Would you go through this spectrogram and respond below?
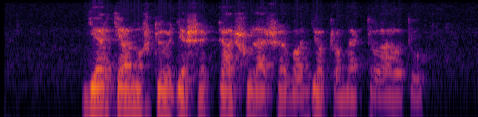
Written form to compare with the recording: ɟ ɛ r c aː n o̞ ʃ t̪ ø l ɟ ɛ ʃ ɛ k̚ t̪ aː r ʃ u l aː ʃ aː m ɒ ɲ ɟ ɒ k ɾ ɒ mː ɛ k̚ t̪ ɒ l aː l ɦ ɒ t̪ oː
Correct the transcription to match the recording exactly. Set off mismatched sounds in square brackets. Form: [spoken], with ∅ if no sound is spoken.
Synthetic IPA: ɟ ɛ r c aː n o̞ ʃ t̪ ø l ɟ ɛ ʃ ɛ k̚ t̪ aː r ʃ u l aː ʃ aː [b] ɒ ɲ ɟ ɒ k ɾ ɒ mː ɛ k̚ t̪ ɒ l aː l ɦ ɒ t̪ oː

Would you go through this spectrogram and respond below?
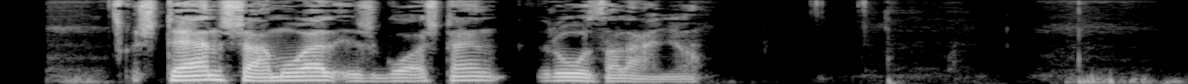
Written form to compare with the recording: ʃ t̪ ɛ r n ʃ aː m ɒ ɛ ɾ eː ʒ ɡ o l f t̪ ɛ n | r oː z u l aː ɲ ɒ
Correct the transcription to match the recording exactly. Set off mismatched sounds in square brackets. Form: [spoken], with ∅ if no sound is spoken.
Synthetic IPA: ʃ t̪ ɛ r n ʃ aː m [u] ɛ [l] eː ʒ ɡ o l [ʃ] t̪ ɛ n | r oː z [ɒ] l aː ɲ ɒ

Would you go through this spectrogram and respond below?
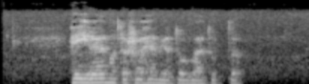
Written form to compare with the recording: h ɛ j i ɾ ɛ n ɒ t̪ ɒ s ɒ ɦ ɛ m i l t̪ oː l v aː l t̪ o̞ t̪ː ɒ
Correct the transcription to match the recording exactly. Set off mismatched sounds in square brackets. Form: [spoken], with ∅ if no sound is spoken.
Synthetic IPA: h ɛ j i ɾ ɛ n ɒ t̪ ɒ [ʃ] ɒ ɦ ɛ m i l t̪ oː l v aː l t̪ o̞ t̪ː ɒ

